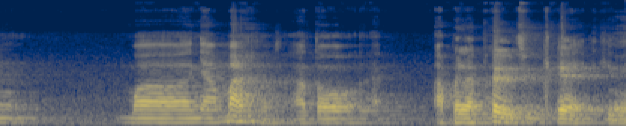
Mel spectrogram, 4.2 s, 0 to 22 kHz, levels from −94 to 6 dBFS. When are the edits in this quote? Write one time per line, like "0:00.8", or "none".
none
